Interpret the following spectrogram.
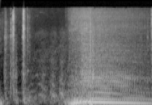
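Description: A car engine being started with the key: a few clicks, then about a second in the engine catches and revs up quickly before holding a steady run.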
